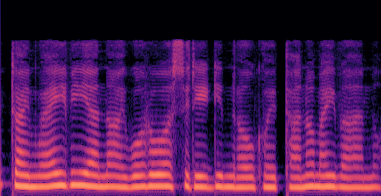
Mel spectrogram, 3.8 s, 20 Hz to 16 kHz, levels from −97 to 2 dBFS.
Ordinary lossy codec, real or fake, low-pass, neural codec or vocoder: MP3, 64 kbps; fake; 7.2 kHz; codec, 16 kHz, 0.5 kbps, FunCodec, trained on LibriTTS, 25 frames a second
